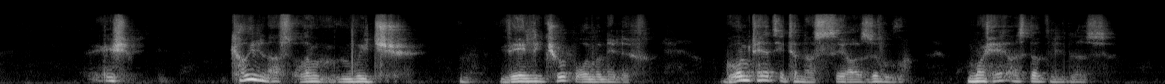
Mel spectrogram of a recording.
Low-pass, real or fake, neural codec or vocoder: 10.8 kHz; fake; codec, 16 kHz in and 24 kHz out, 0.8 kbps, FocalCodec, streaming, 65536 codes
